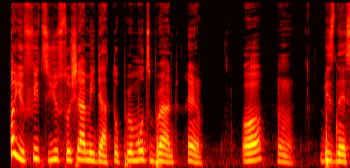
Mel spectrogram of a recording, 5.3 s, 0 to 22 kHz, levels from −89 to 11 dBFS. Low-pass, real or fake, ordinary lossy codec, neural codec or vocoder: none; fake; none; vocoder, 48 kHz, 128 mel bands, Vocos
